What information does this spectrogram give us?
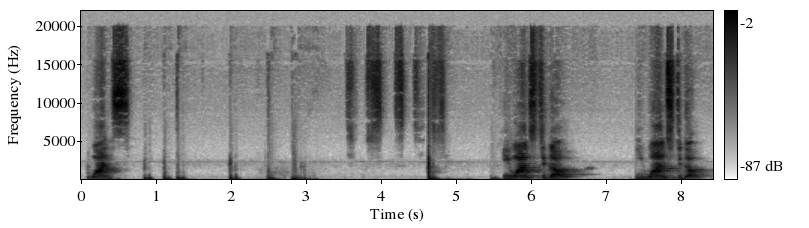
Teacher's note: في الغالب التي اس في اخر الكلام احنا بنوقع التي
